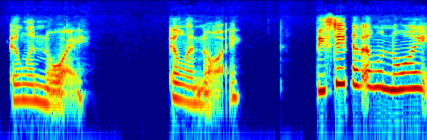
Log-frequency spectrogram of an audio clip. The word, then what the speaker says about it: Illinois: However, in this case, because it does come from a French word, we do not pronounce that. Instead, we are going to leave off that final S and just pronounce it Illinois.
